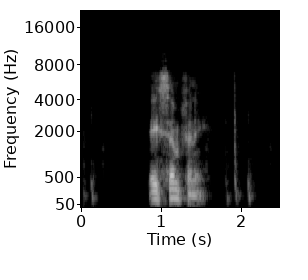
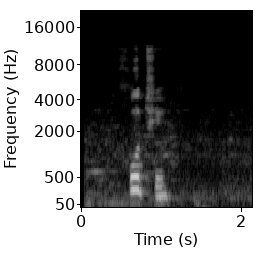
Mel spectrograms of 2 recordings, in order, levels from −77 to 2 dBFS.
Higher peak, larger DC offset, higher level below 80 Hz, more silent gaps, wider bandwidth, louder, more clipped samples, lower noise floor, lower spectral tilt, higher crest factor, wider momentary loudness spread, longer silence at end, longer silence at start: about the same, -10 dBFS vs -10 dBFS; neither; second, -68 dBFS vs -58 dBFS; neither; second, 10 kHz vs 11.5 kHz; about the same, -28 LUFS vs -27 LUFS; neither; first, -81 dBFS vs -55 dBFS; second, -4 dB/octave vs -6 dB/octave; about the same, 22 dB vs 20 dB; about the same, 24 LU vs 26 LU; second, 0.35 s vs 1.05 s; about the same, 0.15 s vs 0.1 s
